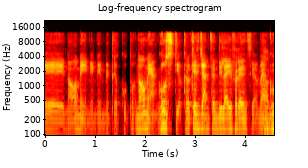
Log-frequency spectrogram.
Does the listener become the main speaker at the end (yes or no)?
yes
